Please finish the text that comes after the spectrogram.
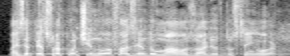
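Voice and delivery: ordinary talk, nothing marked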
